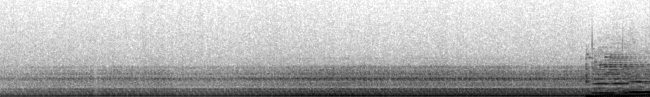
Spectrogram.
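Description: A steady, engine-like mechanical drone with a fast, even pulse, running unchanged at one pitch and breaking off right at the end.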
